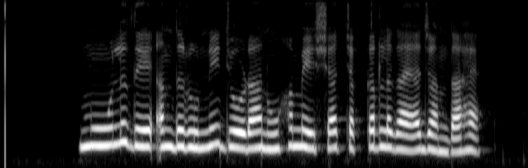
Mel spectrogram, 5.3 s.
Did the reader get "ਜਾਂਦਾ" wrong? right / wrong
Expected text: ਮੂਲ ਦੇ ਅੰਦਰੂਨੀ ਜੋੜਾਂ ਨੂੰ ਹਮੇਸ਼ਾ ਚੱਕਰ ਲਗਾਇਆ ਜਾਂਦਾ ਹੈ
right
